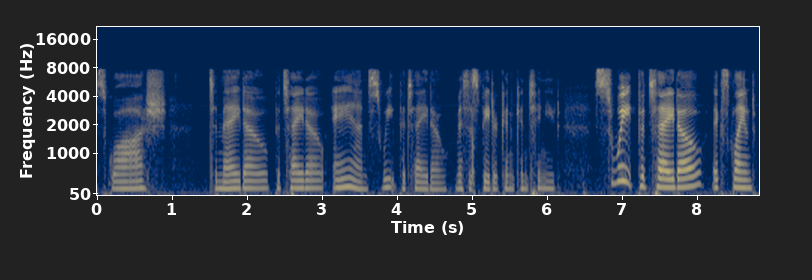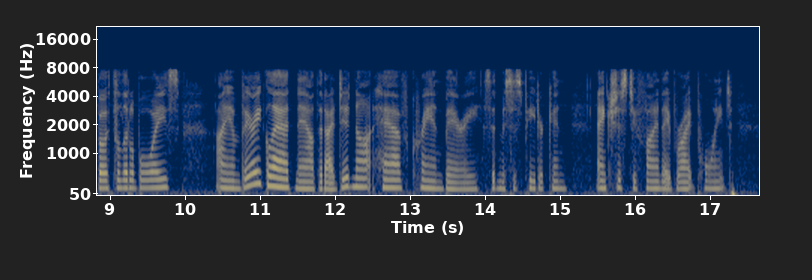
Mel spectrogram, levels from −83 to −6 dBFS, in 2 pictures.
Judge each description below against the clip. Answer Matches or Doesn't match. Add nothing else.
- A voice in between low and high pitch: Matches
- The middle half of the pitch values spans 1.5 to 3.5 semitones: Matches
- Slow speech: Matches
